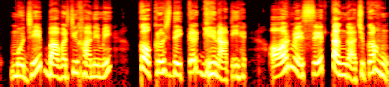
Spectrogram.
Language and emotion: Urdu, disgusted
